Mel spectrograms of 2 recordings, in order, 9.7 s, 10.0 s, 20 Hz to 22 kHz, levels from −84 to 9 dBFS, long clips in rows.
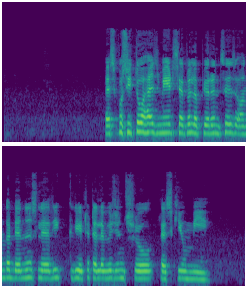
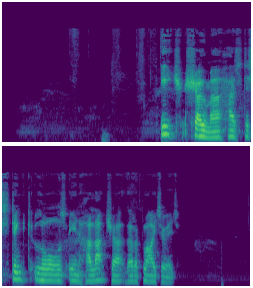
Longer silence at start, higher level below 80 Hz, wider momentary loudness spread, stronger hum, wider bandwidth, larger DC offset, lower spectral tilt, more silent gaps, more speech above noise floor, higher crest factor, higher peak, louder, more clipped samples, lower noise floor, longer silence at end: second, 2.05 s vs 3.2 s; about the same, -58 dBFS vs -62 dBFS; second, 8 LU vs 15 LU; neither; about the same, 11.5 kHz vs 11.5 kHz; neither; about the same, -5 dB/octave vs -6 dB/octave; neither; second, 43 dB vs 56 dB; second, 18 dB vs 24 dB; about the same, -2 dBFS vs 0 dBFS; first, -18 LUFS vs -21 LUFS; neither; second, -61 dBFS vs -76 dBFS; second, 0.75 s vs 1.55 s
